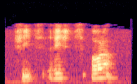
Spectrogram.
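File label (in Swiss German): "schidsrichterballe", Haut Rhin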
